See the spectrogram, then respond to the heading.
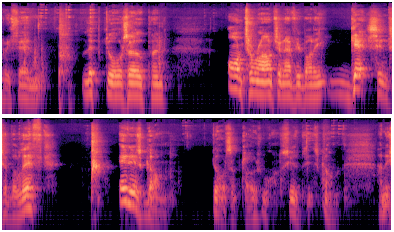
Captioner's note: puff; pew!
